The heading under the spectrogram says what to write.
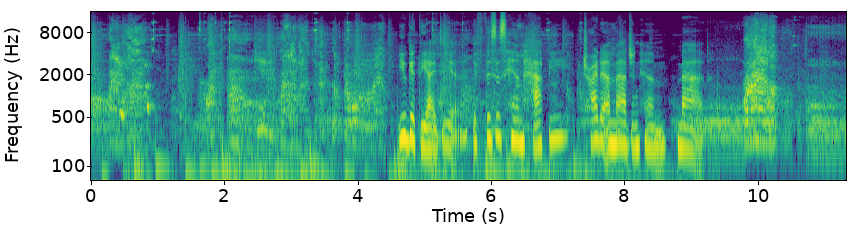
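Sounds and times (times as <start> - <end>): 
two dogs scuffling while wrestling: 0.0 - 7.5
two dogs growling, snarling, yipping and barking playfully: 0.0 - 7.9, 8.7 - 11.3
speech: 4.6 - 9.3.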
